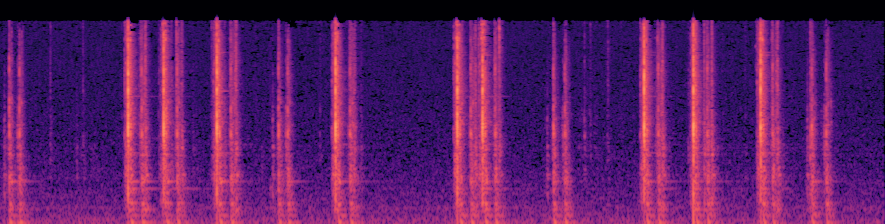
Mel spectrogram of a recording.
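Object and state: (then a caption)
Metal manual typewriter. A vintage metal manual typewriter with a typebar basket is typed on quickly with fingertips, producing bright, sharp clacks in short uneven bursts separated by brief pauses. Each strike is crisp and dies away almost instantly.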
